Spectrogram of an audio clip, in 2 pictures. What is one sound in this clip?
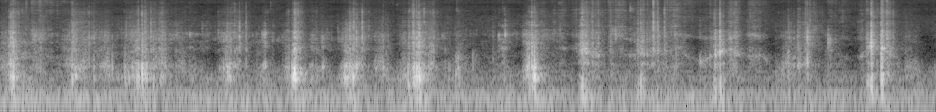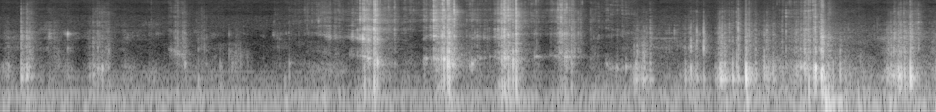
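Wet chewing and mouth sounds come close up.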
